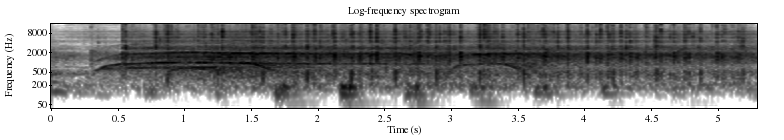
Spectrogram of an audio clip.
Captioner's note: audience applauding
